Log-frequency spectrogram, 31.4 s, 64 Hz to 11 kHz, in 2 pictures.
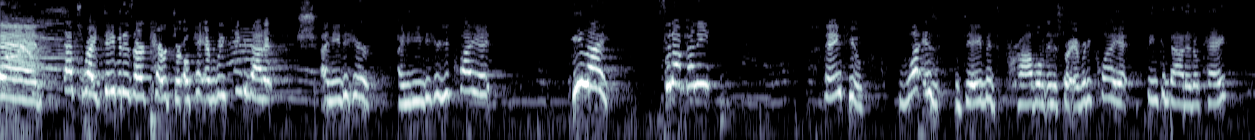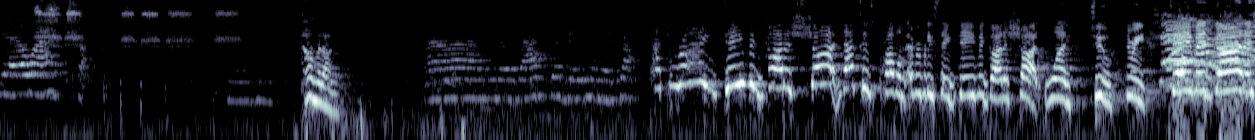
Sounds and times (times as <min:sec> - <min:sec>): Inside, small room: 0:00.0 - 0:31.3
Child speech, kid speaking: 0:02.7 - 0:03.9, 0:09.0 - 0:10.3, 0:15.5 - 0:16.9, 0:21.0 - 0:24.7, 0:30.2 - 0:31.3.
